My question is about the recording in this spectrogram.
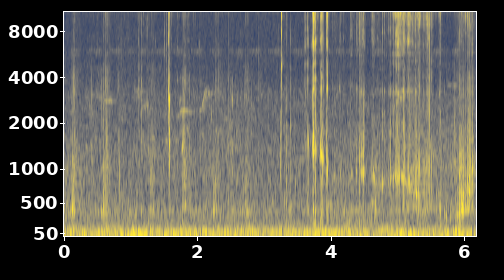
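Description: Crisp fried banana chips being bitten and chewed: irregular sharp crunches, the loudest about three and a half seconds in.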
